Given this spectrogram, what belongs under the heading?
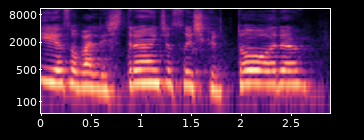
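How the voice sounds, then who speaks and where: A woman speaks at a very slow pace with a fairly high pitch and ordinary pitch variation. Audible room echo surrounds her voice. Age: 20s. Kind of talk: interview chat.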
